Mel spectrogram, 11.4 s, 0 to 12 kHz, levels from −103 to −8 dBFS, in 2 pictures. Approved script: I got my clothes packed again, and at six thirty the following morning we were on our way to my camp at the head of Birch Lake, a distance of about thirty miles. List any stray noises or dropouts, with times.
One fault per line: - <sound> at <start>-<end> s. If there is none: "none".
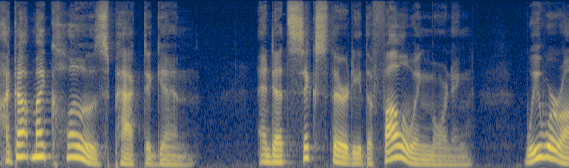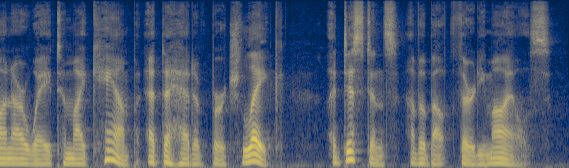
none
